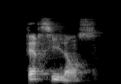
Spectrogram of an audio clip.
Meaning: to be quiet
- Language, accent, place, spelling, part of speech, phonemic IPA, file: French, France, Lyon, faire silence, verb, /fɛʁ si.lɑ̃s/, LL-Q150 (fra)-faire silence.wav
